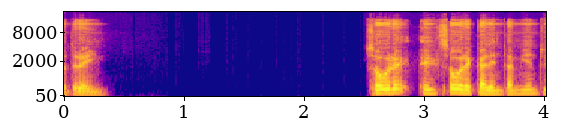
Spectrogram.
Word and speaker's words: Trane: Se escribe Trane, ¿sí? Pero se pronuncia Train.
